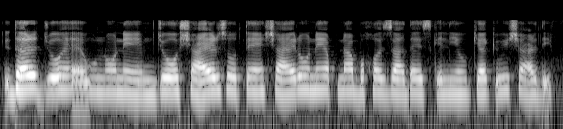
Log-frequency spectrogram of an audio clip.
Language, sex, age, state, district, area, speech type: Urdu, female, 45-60, Delhi, New Delhi, urban, spontaneous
